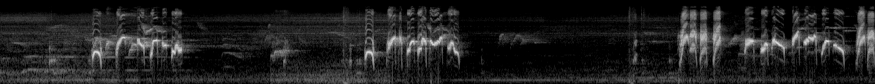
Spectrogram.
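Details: Caged red-whiskered bulbul giving slow, clear doubled song meant as a model for young birds; warbled phrases of quick rising and falling notes near 1, 4 and 7 seconds, the last one longer and fuller.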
